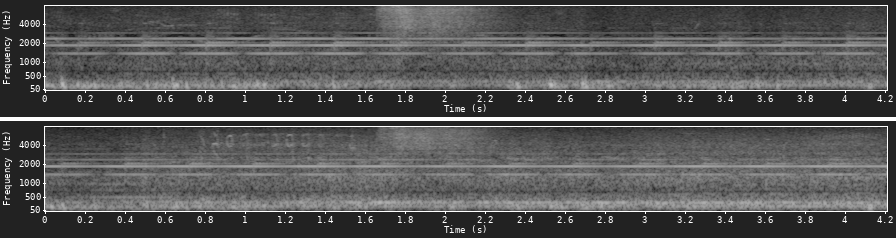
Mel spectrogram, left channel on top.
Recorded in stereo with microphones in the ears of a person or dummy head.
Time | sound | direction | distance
1.6 | a dropped coin | 10° left (ahead or behind) | 7 m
